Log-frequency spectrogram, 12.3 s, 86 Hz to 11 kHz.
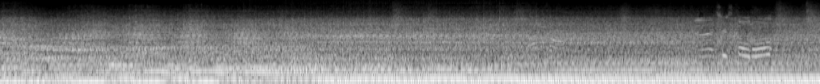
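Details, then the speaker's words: John Deere 455G crawler loader diesel idling steadily with even clatter, no misses, after the flywheel-housing ground was cleaned and hot wires run to the disconnect; no-start blamed on ground, starter and other issues; now normal idle. "well she fired back up brand new i think that was a combination of ground and starter and all kinds of stuff"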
